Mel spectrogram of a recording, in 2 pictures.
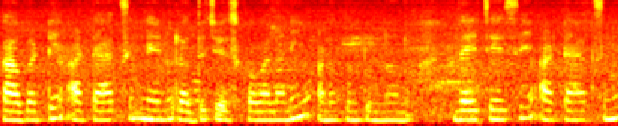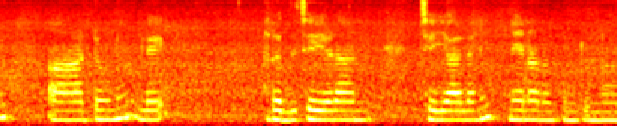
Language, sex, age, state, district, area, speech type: Telugu, female, 18-30, Andhra Pradesh, Kurnool, rural, spontaneous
